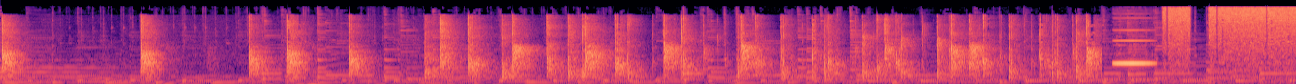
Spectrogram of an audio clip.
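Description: Slow clap over background music: single claps about a second apart at first, coming faster and more often as it goes on. Near the end a short steady test-tone beep, then an even hiss of static.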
